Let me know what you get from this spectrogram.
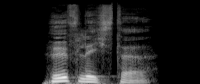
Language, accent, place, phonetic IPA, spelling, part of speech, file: German, Germany, Berlin, [ˈhøːflɪçstə], höflichste, adjective, De-höflichste.ogg
- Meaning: inflection of höflich: 1. strong/mixed nominative/accusative feminine singular superlative degree 2. strong nominative/accusative plural superlative degree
